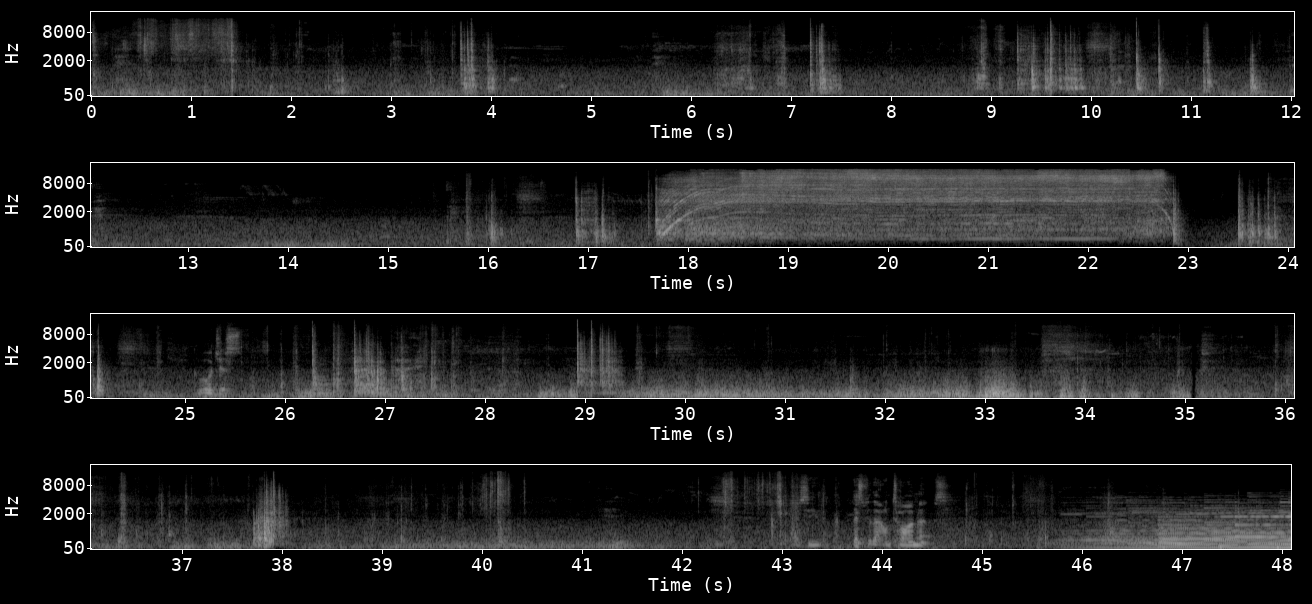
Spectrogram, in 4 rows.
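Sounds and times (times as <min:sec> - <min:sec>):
circular saw cutting wood: 0:17.6 - 0:23.0.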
